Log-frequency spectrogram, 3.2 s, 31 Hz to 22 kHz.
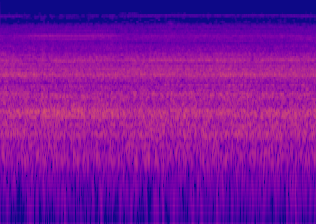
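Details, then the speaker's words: Missouri Wind and Solar DC thermostat (140-degree shut-off) on a 1.3 kW solar PV direct water heater, about 104 V at 8 A: faint steady hiss with bright blue arcing across contacts that cannot open, current keeps flowing. "It's keep on arcing. So here we go. So you can hear it's arcing, and see the blue arc in there, but it's not shutting off. It's just unable to shut off."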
